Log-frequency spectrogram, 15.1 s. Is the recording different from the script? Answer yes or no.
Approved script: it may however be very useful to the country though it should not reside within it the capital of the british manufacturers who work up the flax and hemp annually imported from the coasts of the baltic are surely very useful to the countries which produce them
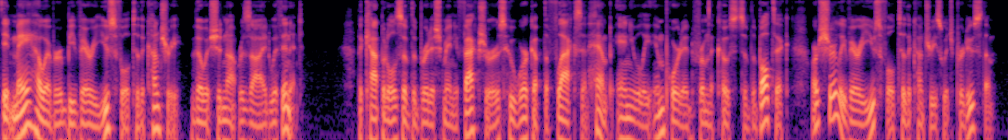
yes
